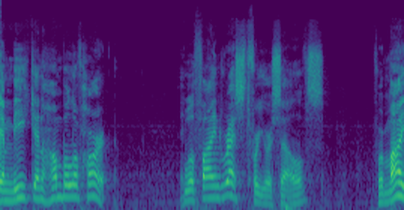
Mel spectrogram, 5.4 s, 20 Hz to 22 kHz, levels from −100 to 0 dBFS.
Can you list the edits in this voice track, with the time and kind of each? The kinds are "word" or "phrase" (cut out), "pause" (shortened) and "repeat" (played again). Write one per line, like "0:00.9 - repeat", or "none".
0:02.5 - word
